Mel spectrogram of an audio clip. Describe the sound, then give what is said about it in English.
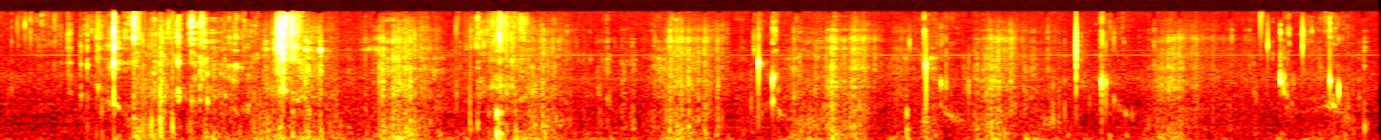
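Repeated crisp crunching of potato chips being bitten and chewed, a steady series of sharp, crackly bursts with no talking over them. “Tastes like a really nice chip. I could see, like, maybe. I don't. I taste potato chip.”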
